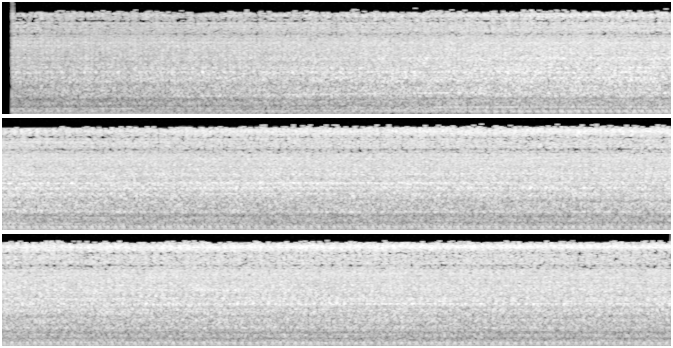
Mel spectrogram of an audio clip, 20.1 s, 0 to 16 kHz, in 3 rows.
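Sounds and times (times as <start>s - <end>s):
mid size car idling exterior: 0.1s - 20.0s.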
